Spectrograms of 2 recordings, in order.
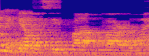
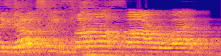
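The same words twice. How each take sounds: First: Said in the usual way. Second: Grand, louder movie-opening delivery; Star Wars opening. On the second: Retold or imitated. Preacher quoting Star Wars to church, grand opening style. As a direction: announce it like an epic film opener. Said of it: "I love how Star Wars says it".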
